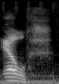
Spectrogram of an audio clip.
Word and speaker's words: Elch: It's called I'm a Big Fan by Elsh. I think that's how you pronounce that. It's ELCH.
